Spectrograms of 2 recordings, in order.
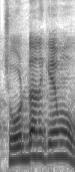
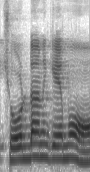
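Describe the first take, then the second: The two takes are said the same way.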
